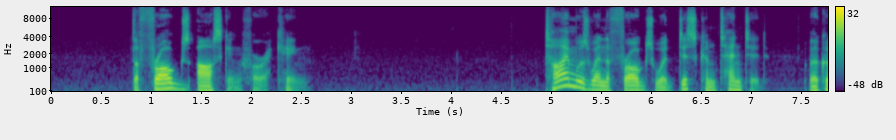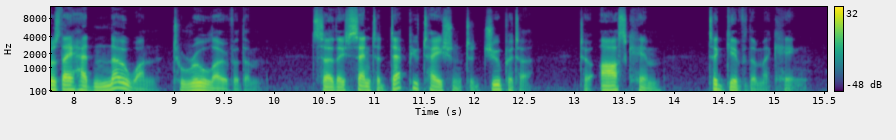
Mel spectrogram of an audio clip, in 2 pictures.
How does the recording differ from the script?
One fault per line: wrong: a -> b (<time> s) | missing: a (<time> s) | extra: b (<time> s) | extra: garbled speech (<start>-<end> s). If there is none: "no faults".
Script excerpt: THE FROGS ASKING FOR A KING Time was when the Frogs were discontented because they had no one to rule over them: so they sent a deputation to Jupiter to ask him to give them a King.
no faults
